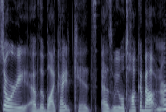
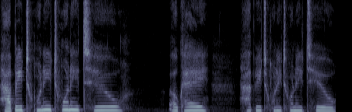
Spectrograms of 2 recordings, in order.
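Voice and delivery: very quiet, hushed, much slower delivery; 6 dB quieter than usual. Opening a paranormal story for listeners, saying the first greeting very quietly. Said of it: "I want to say very quietly".

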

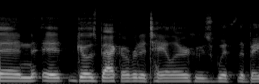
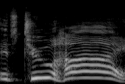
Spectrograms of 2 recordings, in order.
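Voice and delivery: shrill, very high, drawn-out stretched yell; 10 semitones higher, 4 dB louder than usual. Retelling what a man yelled at a grand slam, retelling a yell. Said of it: "and he yells".

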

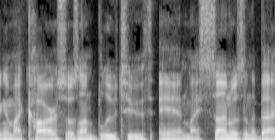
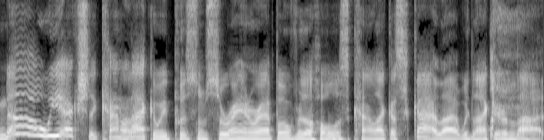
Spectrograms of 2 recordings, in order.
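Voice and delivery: put-on Southern accent, high and swooping; 12 semitones higher than usual. Retelling your answer to a spam caller about needing a new roof, use a put-on Southern accent. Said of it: "I always get a Southern accent".

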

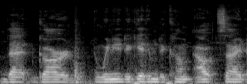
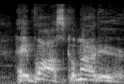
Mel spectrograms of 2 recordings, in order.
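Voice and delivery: gruff, rough, raised put-on orc voice; 8 semitones higher, 6 dB louder than usual. During a game, a player speaks in their best orc impersonation. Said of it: "in my best orc impersonation".

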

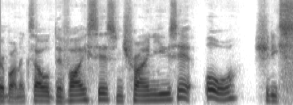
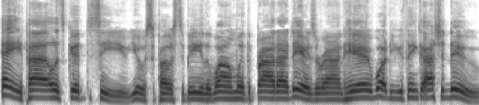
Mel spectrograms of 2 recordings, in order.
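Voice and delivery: small, tiny, nasally, grating cartoon voice; 4 semitones higher than usual. Reading a Sonic story aloud and voicing Sonic, tiny nasally Sonic voice. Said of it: "The tiny little nasally annoying as fuck Sonic".

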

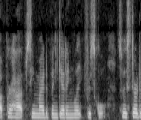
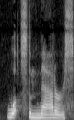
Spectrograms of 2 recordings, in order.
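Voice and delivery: insistent, demanding tone. Spider, an older schoolboy, confronts John eating a leather glove, demanding. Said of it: "Spider demanded".

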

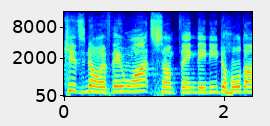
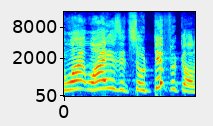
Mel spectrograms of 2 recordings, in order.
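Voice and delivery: mock, loud, high-pitched angry yell; 7 semitones higher, 6 dB louder than usual. Retelling getting angry at hoarding shows on tv: retelling own yelling. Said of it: "I'm yelling at the T V".

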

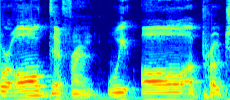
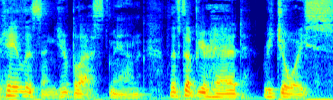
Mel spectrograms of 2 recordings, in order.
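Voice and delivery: much softer, soft-spoken delivery. Retelling the angel's return, the speaker quotes the angel in a much softer tone. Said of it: "He's being much softer in his tone".

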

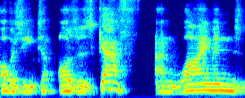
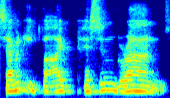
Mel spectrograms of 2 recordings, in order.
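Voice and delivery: ordinary delivery

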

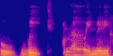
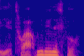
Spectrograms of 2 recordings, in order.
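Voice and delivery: mock cynical voice; 6 semitones lower, 11 dB quieter than usual. Acting out the inner voice that says one is crazy: imitating a cynical inner voice. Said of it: "it's like a cynical voice".

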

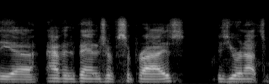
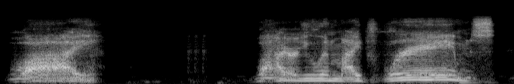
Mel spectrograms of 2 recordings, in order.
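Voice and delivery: very low, very slow werewolf growl; 6 semitones lower, 7 dB louder than usual. Voicing a wounded werewolf who growls at the player: werewolf growling. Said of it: "growls at you".

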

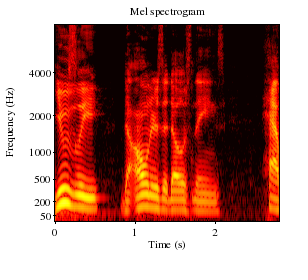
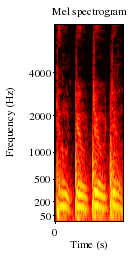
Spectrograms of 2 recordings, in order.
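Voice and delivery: thudding, thumped-out knocking sound effect. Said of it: "knock on the door".

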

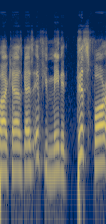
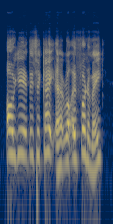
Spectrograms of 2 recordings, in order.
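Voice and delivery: put-on British accent, pitched up; 6 semitones higher than usual. Switching accents on request, the speaker redoes the gator line in a put-on british accent. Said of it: "That's British".

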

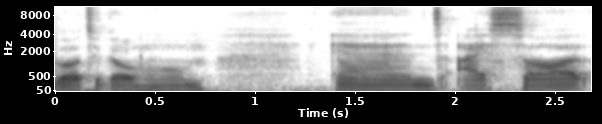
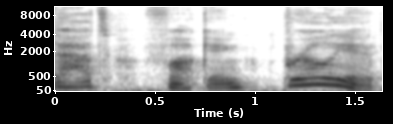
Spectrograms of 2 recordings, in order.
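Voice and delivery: put-on screaming, higher pitch; 5 semitones higher than usual. Retelling a man screaming on the side of the road, retelling a man screaming. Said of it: "As he's screaming on the side of the road".

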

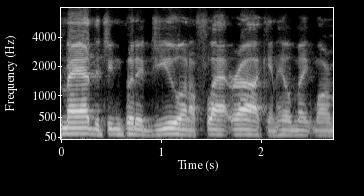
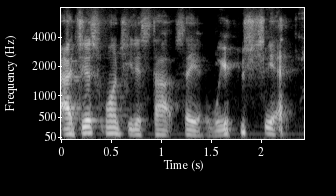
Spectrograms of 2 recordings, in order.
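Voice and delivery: plain

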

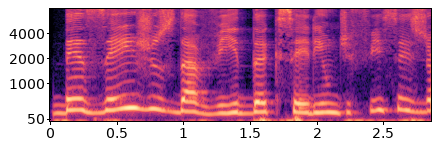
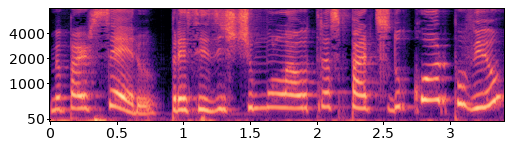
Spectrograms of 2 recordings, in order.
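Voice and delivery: play-acted fury, rattled off fast and high; 6 semitones higher, 3 dB quieter than usual. Telling a story, the speaker quotes a woman rebuking a man who pestered her, imitating an angry retort. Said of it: "ela ficou muito brava".

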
